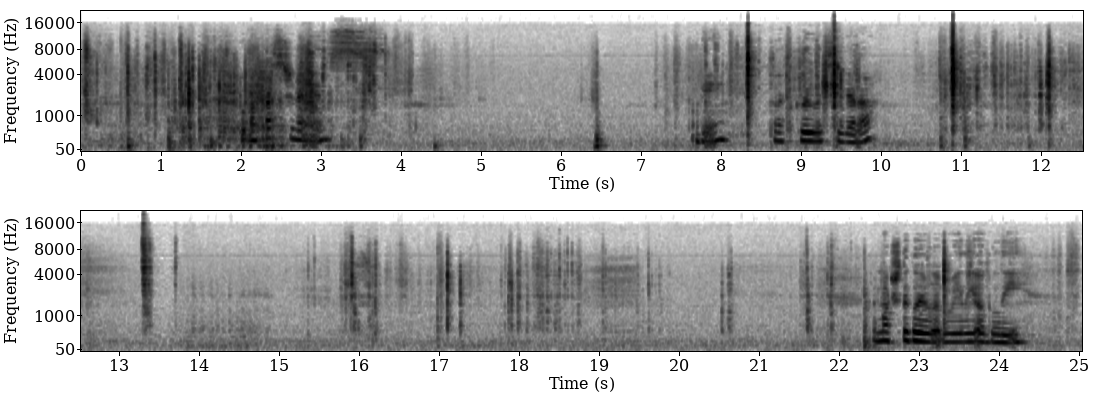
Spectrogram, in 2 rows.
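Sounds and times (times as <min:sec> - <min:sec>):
paper rustling and rubbing: 0:00.0 - 0:04.3, 0:07.2 - 0:09.8, 0:10.8 - 0:12.6, 0:15.8 - 0:18.8.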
